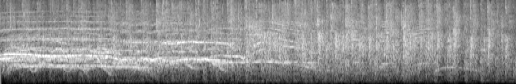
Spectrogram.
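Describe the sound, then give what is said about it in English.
A live audience bursts into loud, sustained applause mixed with cheering and high-pitched shouts and whoops, applauding to vote for Dungeons & Dragons as the game for Family Game Night; the dense clapping holds steady before easing slightly toward the end. “A strong representation there, but if you believe that Dungeons & Dragons is the game to play on Family Game Night, please applaud now.”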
